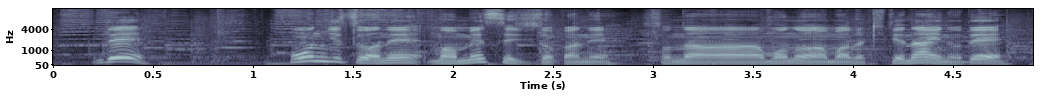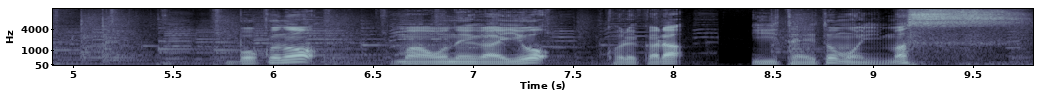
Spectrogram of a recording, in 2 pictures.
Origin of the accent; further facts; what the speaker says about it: Okayama, Japan; 僕岡山県出身なので、一つね、まあ岡山のことを、言おうと思います。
